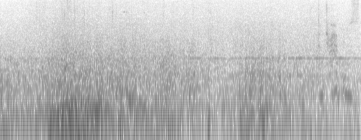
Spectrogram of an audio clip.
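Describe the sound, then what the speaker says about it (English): A storm in a video game, with heavy rain hissing steadily and deep rumbles of thunder rolling underneath, loud and continuous with no voices. "I'm trapped in a storm?"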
